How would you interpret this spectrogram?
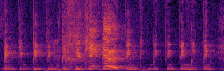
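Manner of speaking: high, light mock ricochet noises; ping each syllable out high and teasing; cocky elf taunt. Voices elf deflecting arrows with pan.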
